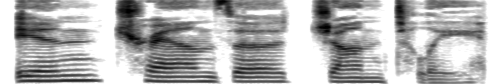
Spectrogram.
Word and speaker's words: intransigently: Stress tran, keep s soft, and say junt smoothly.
